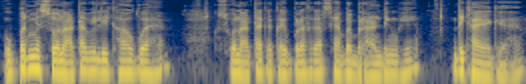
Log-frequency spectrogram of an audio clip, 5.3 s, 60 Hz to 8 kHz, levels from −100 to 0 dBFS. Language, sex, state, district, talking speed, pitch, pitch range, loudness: Hindi, male, Jharkhand, Palamu, 215 wpm, 115 Hz, 110-125 Hz, -17 LUFS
